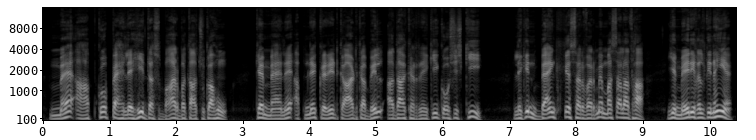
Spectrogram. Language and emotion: Urdu, angry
